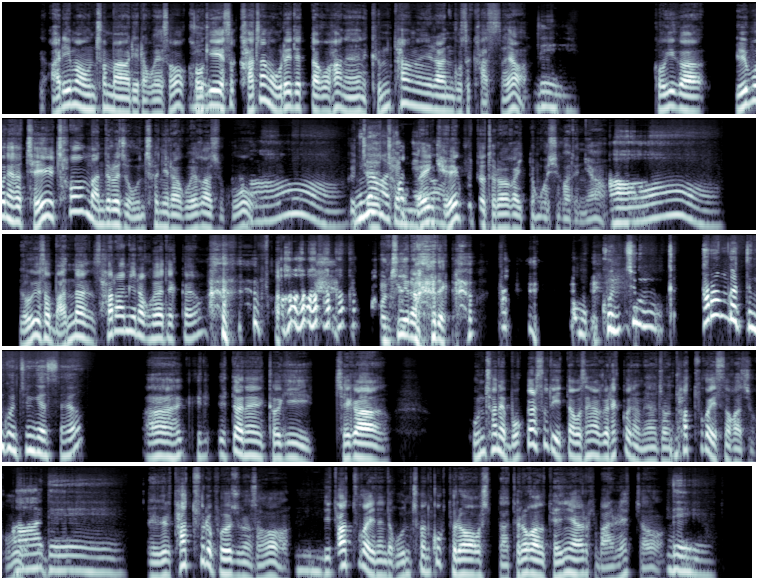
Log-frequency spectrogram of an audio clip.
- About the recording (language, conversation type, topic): Korean, podcast, 여행 중에 만난 사람들 가운데 특히 인상 깊었던 사람에 대해 이야기해 주실 수 있나요?
- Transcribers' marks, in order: other background noise; static; tapping; laugh; laughing while speaking: "바 곤충이라고 해야 될까요?"; laugh; distorted speech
